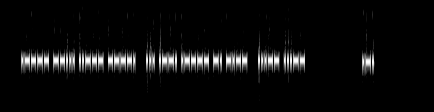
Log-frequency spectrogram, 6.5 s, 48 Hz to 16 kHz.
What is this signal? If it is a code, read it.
Morse code, heard as a keyed tone, about 50 wpm, 700 Hz. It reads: 1729 SP1NY 33 R
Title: Worked All Europe DX Contest - QTC Exchange with Repeats - 50wpm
